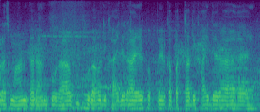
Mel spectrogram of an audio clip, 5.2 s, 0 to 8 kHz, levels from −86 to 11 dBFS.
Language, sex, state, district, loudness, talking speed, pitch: Hindi, male, Himachal Pradesh, Shimla, -17 LUFS, 205 wpm, 105 Hz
